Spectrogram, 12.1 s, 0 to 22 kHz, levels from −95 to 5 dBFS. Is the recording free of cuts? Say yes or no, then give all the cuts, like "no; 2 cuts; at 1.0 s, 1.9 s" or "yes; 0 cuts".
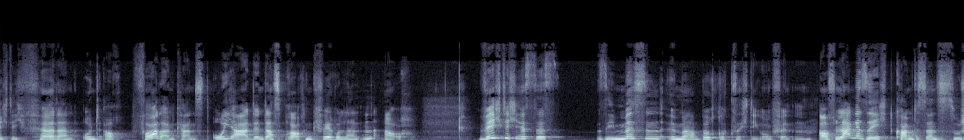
no; 1 cut; at 10.2 s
